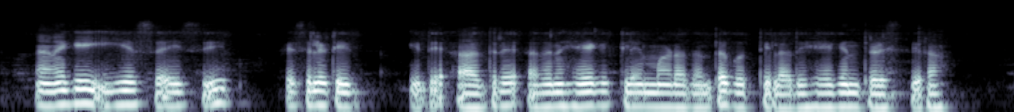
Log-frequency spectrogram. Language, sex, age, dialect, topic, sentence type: Kannada, male, 18-24, Coastal/Dakshin, banking, question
